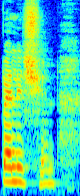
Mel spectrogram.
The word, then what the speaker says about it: palatial: पलेशल, पैलेशियल, PALATIAL, पैलेशियल। पैलेशियल भी एक adjective है और प्रोनाउंसिएशन पे ध्यान दीजिएगा।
